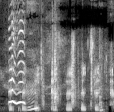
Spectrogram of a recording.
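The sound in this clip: Pig oinking: a high squealing glide at the start, then a series of short nasal grunts in an uneven rhythm.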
